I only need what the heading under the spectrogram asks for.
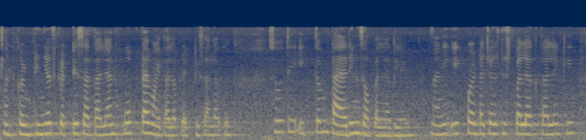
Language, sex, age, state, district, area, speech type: Goan Konkani, female, 18-30, Goa, Quepem, rural, spontaneous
